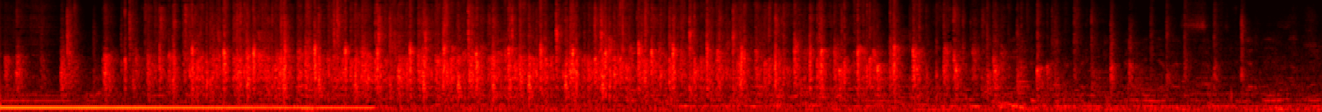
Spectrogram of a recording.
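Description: A keyboard plays chords.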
